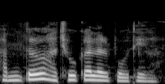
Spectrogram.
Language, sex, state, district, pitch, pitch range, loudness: Wancho, female, Arunachal Pradesh, Longding, 195 Hz, 165-210 Hz, -15 LUFS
